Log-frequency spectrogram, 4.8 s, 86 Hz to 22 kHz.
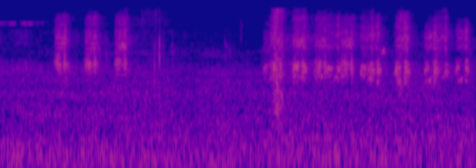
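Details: Magpie at Jangdumot neighbourhood park in Gyeyang-gu, Incheon, South Korea, on June 19, 2022. Two bouts of harsh, rattling chatter: a short run of raspy notes early on, then a longer, louder string of rapid squawks, over a steady low rumble.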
